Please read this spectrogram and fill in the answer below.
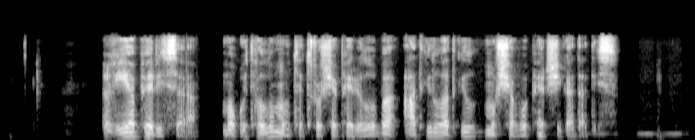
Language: Georgian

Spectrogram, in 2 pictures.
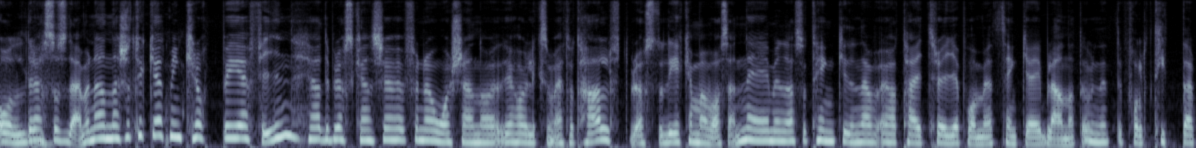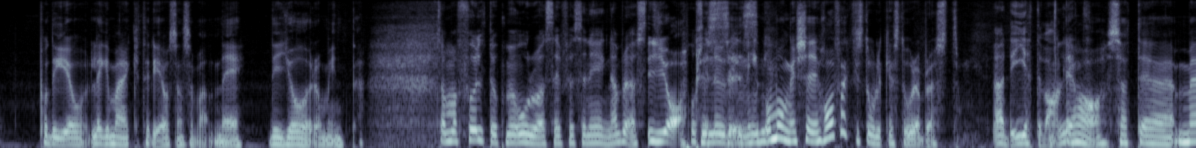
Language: Swedish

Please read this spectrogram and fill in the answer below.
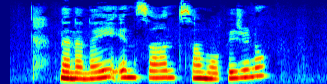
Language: Pashto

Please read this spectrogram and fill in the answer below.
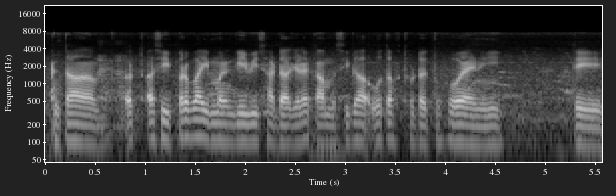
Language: Punjabi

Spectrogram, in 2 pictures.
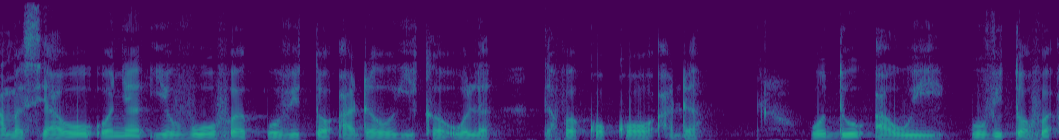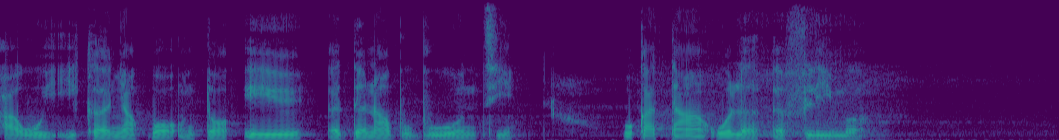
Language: Ewe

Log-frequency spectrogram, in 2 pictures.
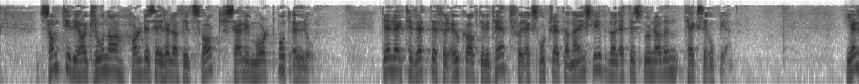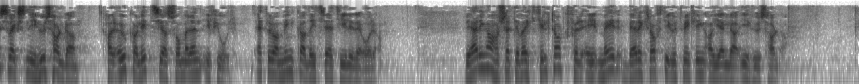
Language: Norwegian Nynorsk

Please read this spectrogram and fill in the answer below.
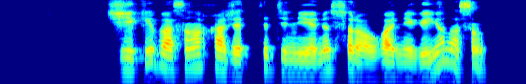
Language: Kazakh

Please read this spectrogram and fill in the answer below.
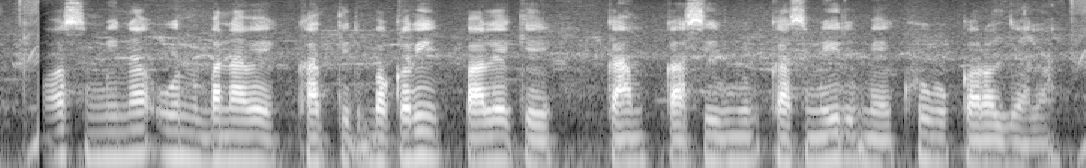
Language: Bhojpuri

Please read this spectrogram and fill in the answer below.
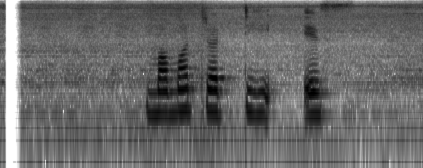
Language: Nepali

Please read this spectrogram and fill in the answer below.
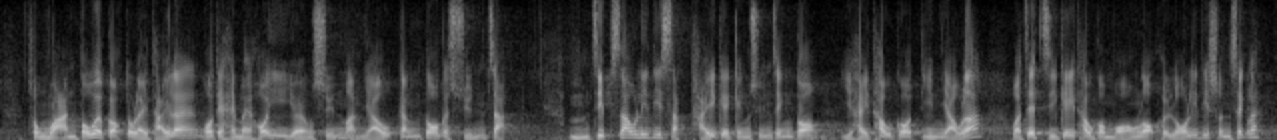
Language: Cantonese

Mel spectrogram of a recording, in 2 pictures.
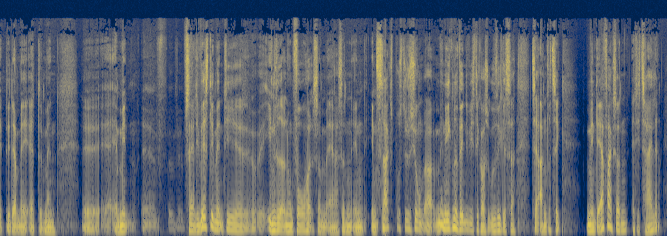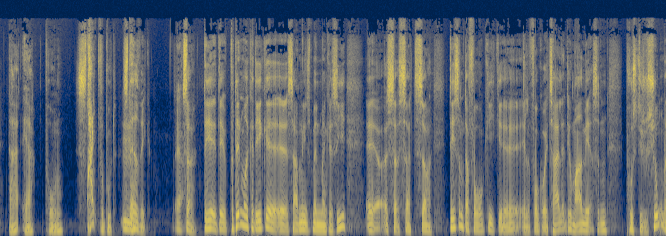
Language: Danish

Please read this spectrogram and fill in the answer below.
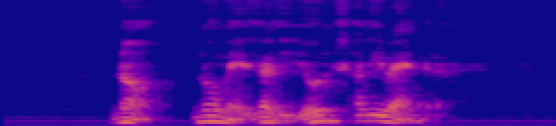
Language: Catalan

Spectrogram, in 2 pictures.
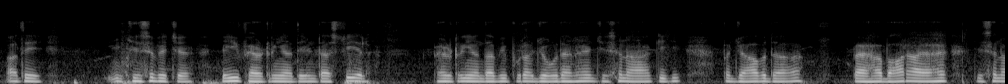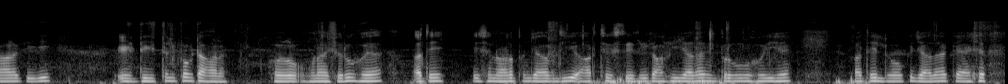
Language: Punjabi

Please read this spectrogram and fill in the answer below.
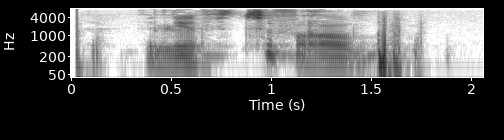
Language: Kabyle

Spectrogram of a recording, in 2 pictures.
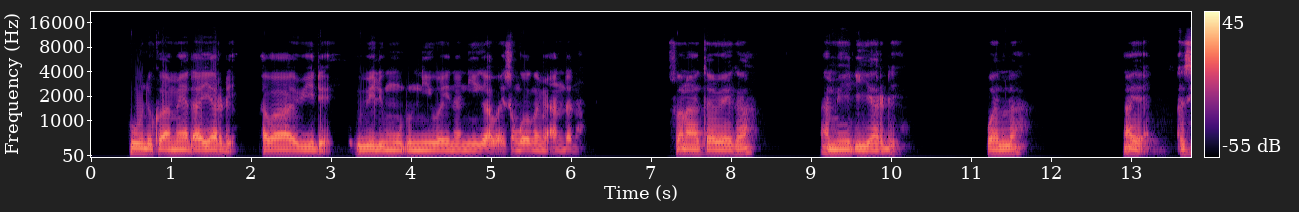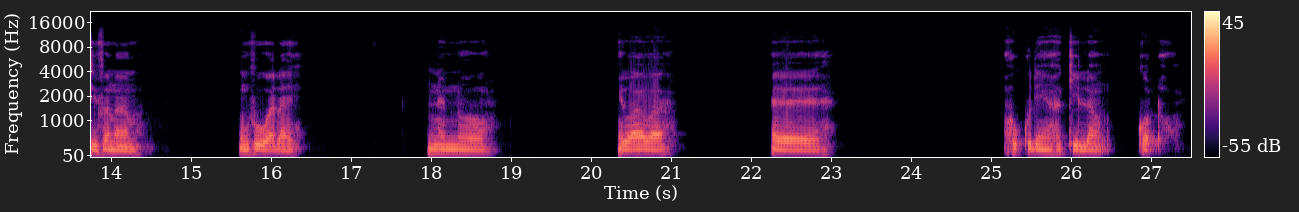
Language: Maasina Fulfulde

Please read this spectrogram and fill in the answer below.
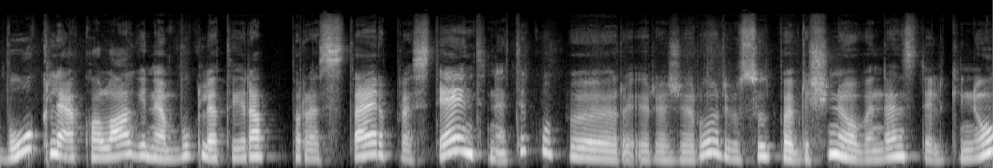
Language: Lithuanian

